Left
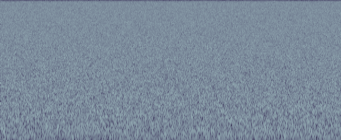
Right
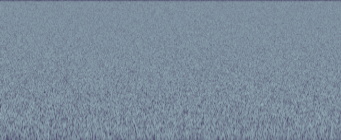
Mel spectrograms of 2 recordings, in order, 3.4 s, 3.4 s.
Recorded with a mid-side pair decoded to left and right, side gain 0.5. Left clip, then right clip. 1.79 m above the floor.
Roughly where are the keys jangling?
No keys jangling in this recording.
